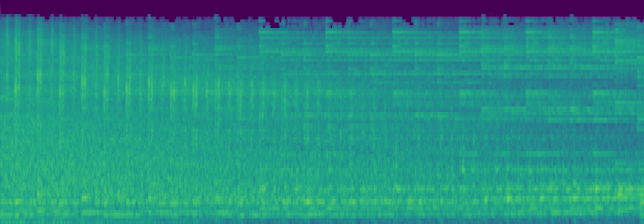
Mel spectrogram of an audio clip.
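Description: Melodic dubstep track in its outro: the ticking beat fades out over the first couple of seconds and the bass has dropped away, leaving sustained synth chords.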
